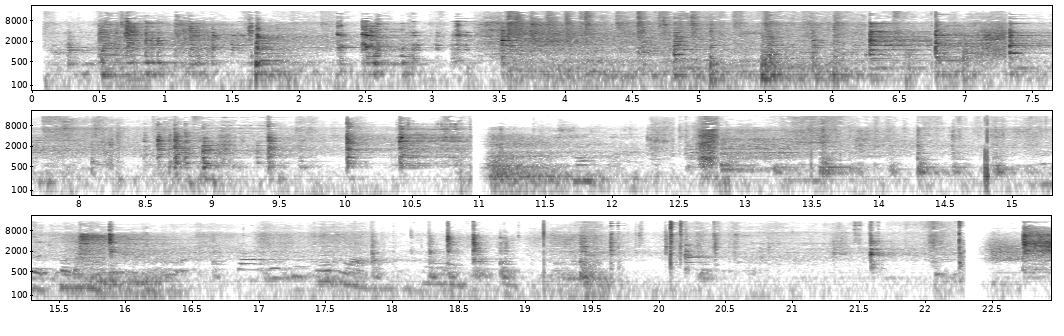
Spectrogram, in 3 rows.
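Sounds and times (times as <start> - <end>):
metal parts clanking: 0.1 - 11.0, 17.8 - 22.3.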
